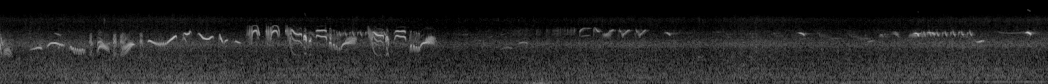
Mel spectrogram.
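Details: Common rock thrush, Shahdag National Park, Azerbaijan, delivering a dense burst of tumbling, fluting warbles for about four seconds, then quieter scattered trills and short whistled notes, with light steady hiss behind.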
